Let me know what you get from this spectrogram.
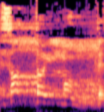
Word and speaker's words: Sotto il Monte: En italiano se dice Sotto il Monte.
